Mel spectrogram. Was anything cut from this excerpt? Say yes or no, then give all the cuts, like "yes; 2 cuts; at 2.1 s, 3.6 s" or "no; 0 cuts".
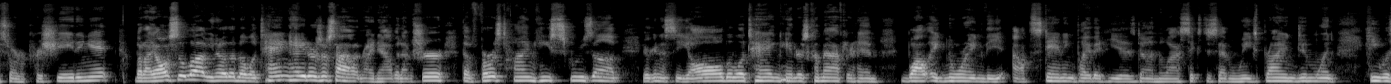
no; 0 cuts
